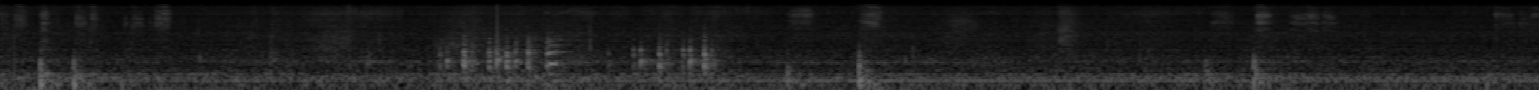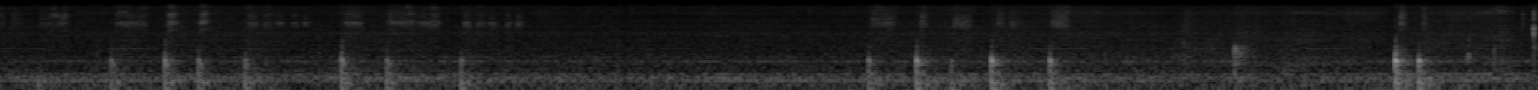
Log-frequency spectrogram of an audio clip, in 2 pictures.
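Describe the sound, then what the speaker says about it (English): Writing on a board during a physics lecture: quiet, intermittent scratching and tapping strokes, with short bursts and pauses, set against a low room hum over more than twenty seconds. "Let me write it this way."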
